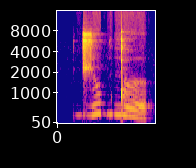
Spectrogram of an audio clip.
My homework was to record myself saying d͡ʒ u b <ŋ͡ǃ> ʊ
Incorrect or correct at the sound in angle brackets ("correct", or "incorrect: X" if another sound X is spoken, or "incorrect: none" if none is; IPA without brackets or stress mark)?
correct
